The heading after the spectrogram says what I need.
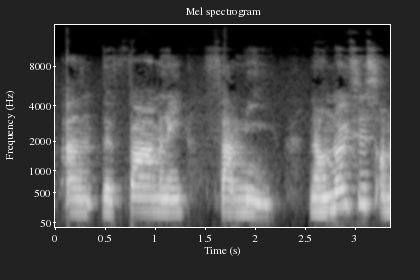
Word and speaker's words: famille: So fille rather than fille, famille rather than famille, and gentil rather than gentille. We are not pronouncing those L's outright. So that I-double-L-E is more of an E sound rather than an il.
